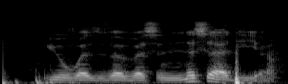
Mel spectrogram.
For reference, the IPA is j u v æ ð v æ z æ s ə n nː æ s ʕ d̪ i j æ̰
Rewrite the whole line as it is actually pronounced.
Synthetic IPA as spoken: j u v æ ð v æ v æ s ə n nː æ s ʕ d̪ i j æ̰

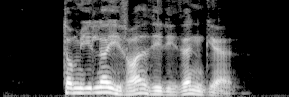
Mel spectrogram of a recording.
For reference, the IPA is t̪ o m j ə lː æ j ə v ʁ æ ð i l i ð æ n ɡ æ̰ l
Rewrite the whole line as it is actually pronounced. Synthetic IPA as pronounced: t̪ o m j ə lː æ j ə v ʁ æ ð i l i ð æ n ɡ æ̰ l

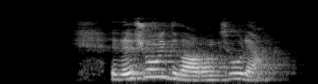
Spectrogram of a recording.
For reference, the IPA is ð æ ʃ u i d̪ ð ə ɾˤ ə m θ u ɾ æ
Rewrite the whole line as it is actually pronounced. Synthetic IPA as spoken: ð æ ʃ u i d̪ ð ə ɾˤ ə n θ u ɾ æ

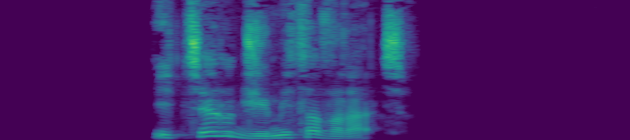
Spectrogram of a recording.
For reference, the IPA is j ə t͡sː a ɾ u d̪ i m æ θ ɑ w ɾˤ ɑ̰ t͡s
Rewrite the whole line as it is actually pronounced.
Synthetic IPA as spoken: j ə t͡sː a ɾ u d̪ i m i θ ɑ v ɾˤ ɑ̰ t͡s

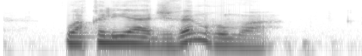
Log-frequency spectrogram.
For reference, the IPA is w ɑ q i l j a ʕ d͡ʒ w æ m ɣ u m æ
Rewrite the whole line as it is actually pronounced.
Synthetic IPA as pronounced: w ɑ q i l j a ʕ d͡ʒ v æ m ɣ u m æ

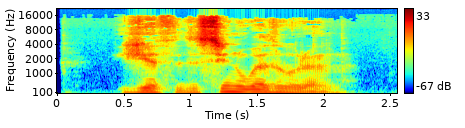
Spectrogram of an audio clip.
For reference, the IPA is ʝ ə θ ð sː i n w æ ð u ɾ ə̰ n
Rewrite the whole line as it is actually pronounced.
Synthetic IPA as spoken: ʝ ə θ ð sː i n w æ ð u ɾ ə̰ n

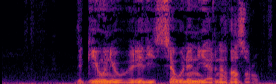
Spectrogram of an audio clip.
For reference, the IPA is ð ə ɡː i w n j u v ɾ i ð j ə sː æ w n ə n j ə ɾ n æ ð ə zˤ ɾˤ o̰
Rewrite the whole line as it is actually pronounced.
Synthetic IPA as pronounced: ð ə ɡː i w n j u v ɾ i ð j ə sː æ w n ə n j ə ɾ n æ ð ɑ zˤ ɾˤ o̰

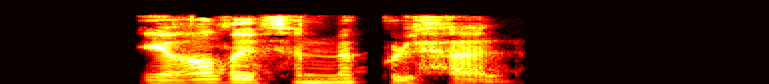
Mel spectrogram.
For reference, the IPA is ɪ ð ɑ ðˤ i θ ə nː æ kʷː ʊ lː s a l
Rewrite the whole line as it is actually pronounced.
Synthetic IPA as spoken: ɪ ʁ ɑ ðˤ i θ ə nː æ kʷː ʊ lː ħ a l

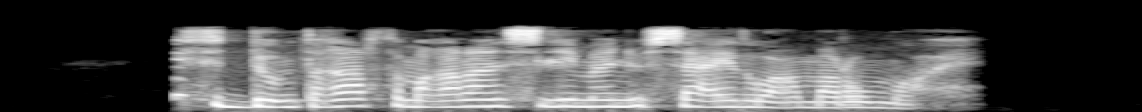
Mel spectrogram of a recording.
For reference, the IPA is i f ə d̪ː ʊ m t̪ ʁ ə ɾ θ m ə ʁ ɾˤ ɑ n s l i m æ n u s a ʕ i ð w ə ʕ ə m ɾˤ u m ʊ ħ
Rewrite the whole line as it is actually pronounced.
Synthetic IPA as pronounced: i θ ə d̪ː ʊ m t̪ ʁ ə ɾ θ m ə ʁ ɾˤ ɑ n s l i m æ n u s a ʕ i ð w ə ʕ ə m ɾˤ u m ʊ ħ

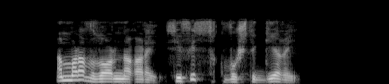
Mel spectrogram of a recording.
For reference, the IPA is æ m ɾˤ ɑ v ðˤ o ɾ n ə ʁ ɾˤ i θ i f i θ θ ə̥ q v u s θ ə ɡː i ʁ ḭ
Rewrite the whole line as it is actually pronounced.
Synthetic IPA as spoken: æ m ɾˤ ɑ v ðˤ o ɾ n ə ʁ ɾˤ i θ i f i θ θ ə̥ q v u ʃ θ ə ɡː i ʁ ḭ

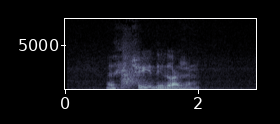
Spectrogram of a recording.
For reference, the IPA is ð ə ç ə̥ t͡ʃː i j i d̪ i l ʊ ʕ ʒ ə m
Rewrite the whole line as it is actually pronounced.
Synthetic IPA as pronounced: ð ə ç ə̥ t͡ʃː i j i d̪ i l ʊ ʕ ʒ ə n

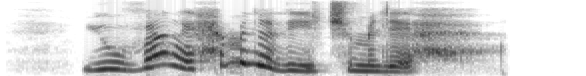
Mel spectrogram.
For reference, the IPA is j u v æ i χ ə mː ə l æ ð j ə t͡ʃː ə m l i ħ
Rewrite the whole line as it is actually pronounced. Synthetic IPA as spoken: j u v æ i ħ ə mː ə l æ ð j ə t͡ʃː ə m l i ħ

